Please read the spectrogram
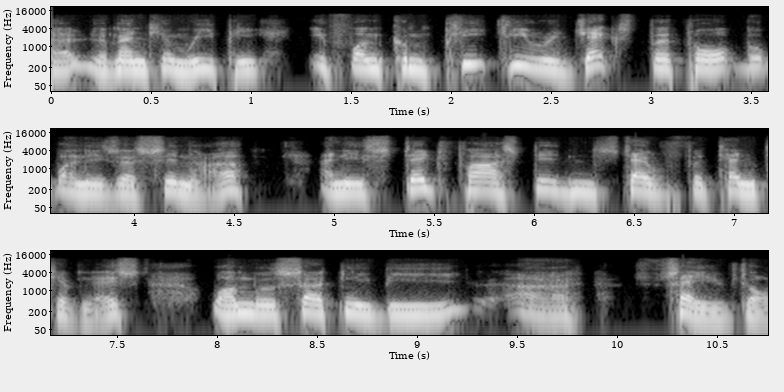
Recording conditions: video call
